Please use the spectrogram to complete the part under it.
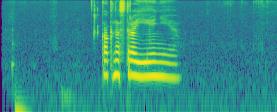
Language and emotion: Russian, sad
